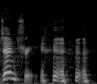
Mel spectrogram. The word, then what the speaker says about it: Gentry: um let's see will Gentry says thanks for knowing how to pronounce my surname lots people get it wrong seriously what do they say Gentry Soviets likes very straightforward Gentry I don't know I'm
